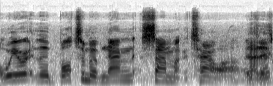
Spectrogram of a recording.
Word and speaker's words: Namsan: We're at the bottom of Namsan Tower. That is correct, yes. My pronunciations are getting a lot better.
